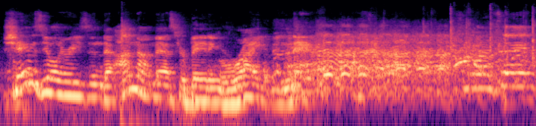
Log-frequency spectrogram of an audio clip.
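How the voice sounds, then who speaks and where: A man's voice: high voice, sing-song, moderate pace, heavy background noise. A man in his late twenties doing a stand-up set in a comedy club, chatty and riffing with the crowd. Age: late 20s. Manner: conversational, riffing, crowd-work. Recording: roomy club from a distance, crowd laughter. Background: audience laughter.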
